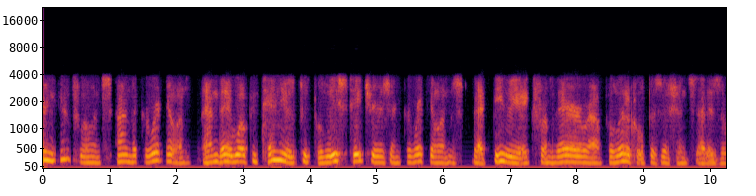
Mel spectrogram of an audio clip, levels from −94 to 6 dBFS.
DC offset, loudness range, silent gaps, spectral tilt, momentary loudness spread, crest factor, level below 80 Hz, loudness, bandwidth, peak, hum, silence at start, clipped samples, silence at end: 0.8%; 3 LU; none; -11 dB/octave; 9 LU; 14 dB; -52 dBFS; -20 LUFS; 4 kHz; -4 dBFS; none; 0 s; under 0.1%; 0 s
